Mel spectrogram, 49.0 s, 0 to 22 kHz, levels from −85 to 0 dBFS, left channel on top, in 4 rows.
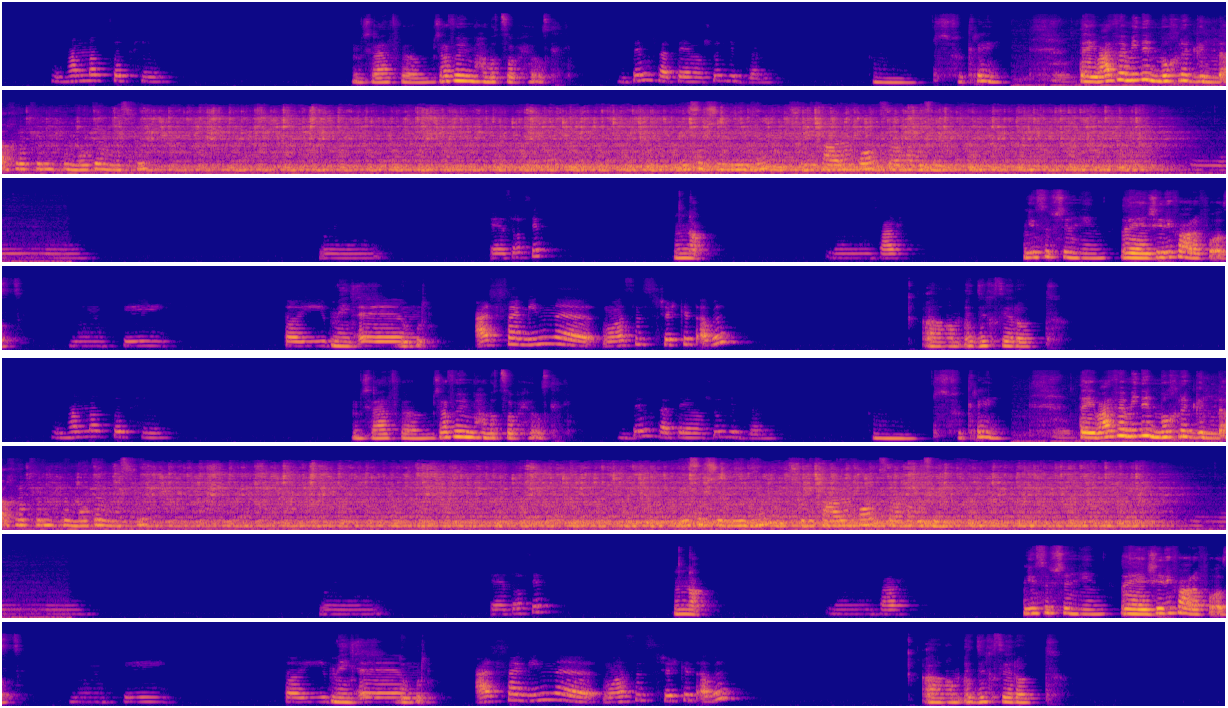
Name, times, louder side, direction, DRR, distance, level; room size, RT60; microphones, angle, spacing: voice 1, 0.5-1.6 6.2-7.7 10.5-11.1 17.1-17.8 24.1-25.3 27.6-28.2 29.4-29.9 32.7-33.5 37.4-38.4 39.5-41.0 41.4-44.0, left 3 dB, 90° left, 0.8 m, -34 dB
voice 2, 3.5-5.4 8.7-9.4 9.7-10.0 10.3-13.7 19.0-21.9 31.2-31.4 34.7-36.8 40.0-40.2 40.7-40.8 45.9-47.0, right 1 dB, 40° right, 1.4 m, -24 dB
sound 1, 11.9-24.1, equal, 5° left, 1.0 m, -26 dB
3.6 x 2.2 x 2.5 m
head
